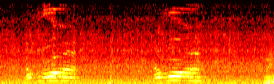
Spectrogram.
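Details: Cat meowing in a compilation about cats falling into water: two drawn-out, harmonic meows, each rising then falling, about two seconds apart, with a woman's coaxing voice nearby.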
